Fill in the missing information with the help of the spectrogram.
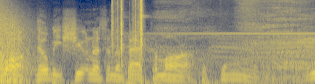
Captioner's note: Sawyer's ears ring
